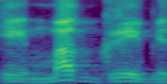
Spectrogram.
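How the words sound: The middle consonant is a hard g. The speaker calls it wrong. "Kalau orang Sunda G-nya banget-banget G"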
